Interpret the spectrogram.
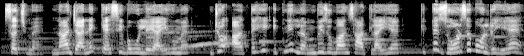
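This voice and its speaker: A woman's voice: high voice, lively intonation, normal speed. A woman voicing a fretful mother-in-law. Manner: scolding, worried. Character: quiet, fretful middle-aged mother-in-law. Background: background music.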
